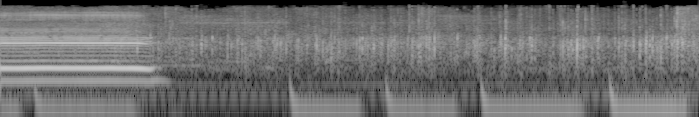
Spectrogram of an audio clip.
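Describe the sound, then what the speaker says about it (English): A comedy club audience in San Francisco applauds steadily after a loud sustained tone cuts off, with a regular low thumping beat running beneath the clapping. "All right, keep clapping, you guys."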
